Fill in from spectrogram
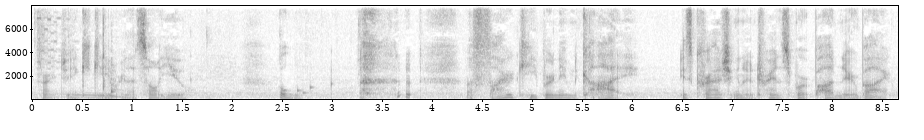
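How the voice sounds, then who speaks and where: Soft, low-pitched ASMR streamer man. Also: very animated, measured pace, pauses often, noisy background. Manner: soft-spoken, often dropping into a whisper. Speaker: livestream host. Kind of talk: relaxed ASMR gaming stream chat.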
